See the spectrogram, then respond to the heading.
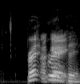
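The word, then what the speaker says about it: Brett Rypien: Yeah, Brett Rippin.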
